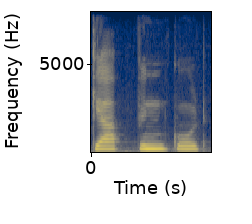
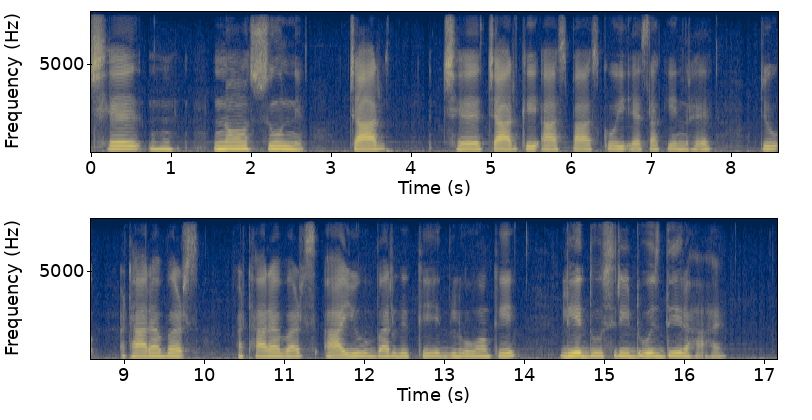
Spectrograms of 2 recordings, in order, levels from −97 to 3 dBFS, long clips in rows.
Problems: none marked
